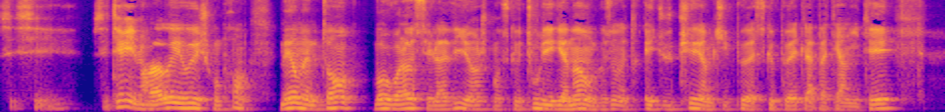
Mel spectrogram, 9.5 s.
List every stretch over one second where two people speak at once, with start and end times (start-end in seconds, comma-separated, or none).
none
